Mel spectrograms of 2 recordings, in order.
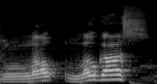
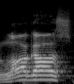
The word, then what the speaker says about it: logos: You see, so the Word, this word in Greek is logos or logos. People pronounce it differently.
